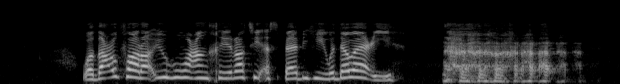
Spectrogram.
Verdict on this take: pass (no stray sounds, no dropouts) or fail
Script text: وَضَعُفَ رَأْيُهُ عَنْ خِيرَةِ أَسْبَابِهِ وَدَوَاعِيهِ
fail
